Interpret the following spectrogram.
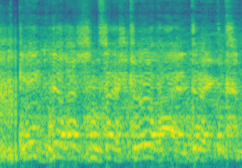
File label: Speech Detection Enemy Destroyer, DE; World Of Warships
